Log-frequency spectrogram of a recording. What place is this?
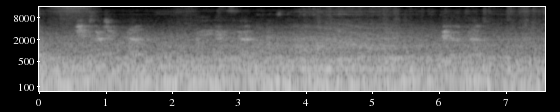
in an elevator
